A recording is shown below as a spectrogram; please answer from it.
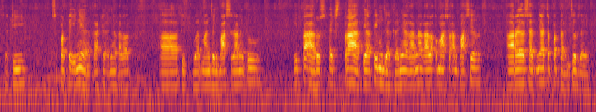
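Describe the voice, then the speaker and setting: Over noticeable background noise, a man talks in a medium pitch with monotone, flat intonation. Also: moderate pace. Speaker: fishing gear YouTuber. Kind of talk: gear review and unboxing. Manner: casual, halting with fillers.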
